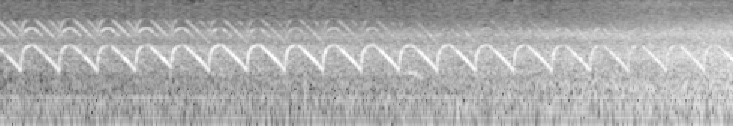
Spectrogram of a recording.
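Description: Electronic siren in a fast yelp, its pitch sweeping up and down about four times a second, steady throughout.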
